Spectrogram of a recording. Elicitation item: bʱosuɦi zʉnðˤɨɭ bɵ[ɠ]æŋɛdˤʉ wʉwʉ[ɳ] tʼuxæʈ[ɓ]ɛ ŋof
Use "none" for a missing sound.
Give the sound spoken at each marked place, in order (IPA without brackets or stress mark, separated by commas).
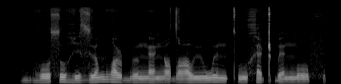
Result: ŋ, n, ɓ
